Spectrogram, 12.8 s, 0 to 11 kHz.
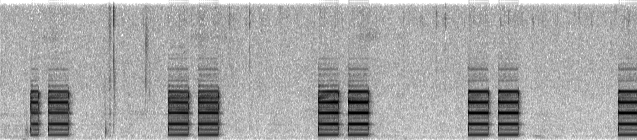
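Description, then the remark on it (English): A phone's ringing tone heard while waiting for an answer on a call placed at twenty-five to six on a Saturday night: a double electronic burst, 'brr-brr', repeating steadily about every three seconds, five times, clear and even with no talking over it. “They can't not answer at 25 to 6 on a Saturday night.”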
